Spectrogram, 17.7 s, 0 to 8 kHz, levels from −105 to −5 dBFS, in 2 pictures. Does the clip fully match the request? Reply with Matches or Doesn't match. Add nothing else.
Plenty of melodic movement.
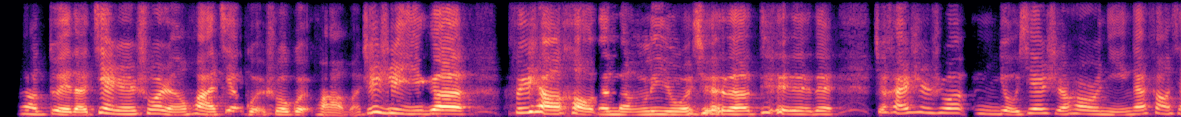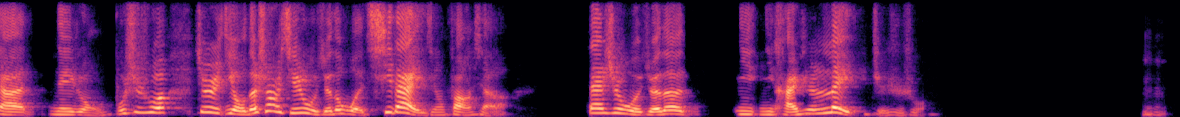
Matches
